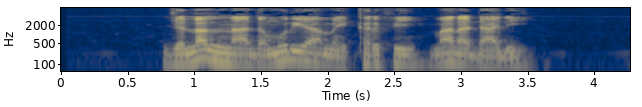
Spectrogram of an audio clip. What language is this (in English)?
Hausa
